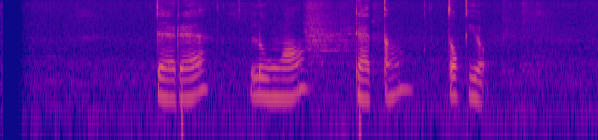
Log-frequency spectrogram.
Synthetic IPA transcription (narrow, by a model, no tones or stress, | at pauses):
ɖ̥a̤ɾa | luŋɔɖ̥a̤t̪əŋt̪okijo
